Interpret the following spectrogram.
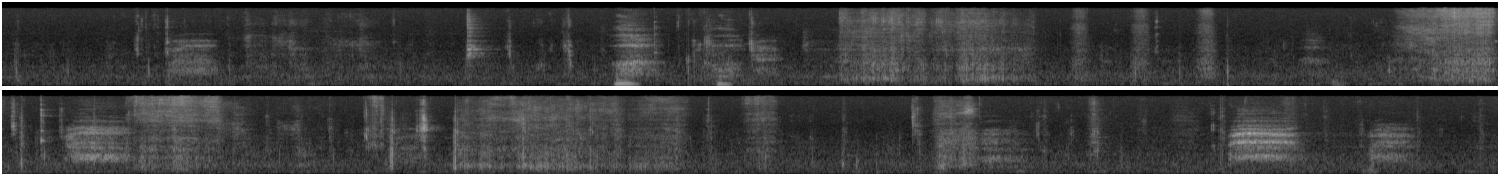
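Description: Close-miked eating of spicy instant ramyeon noodles and green onion kimchi: several long, noisy slurps of noodles, the loudest around the middle, between chewing and scattered light clicks.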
